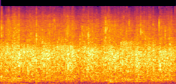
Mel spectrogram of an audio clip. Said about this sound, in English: Chicago's own Congressman Danny Davis from the West Side. Where's Danny? He was here a second ago. Give him a round of applause anyway.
